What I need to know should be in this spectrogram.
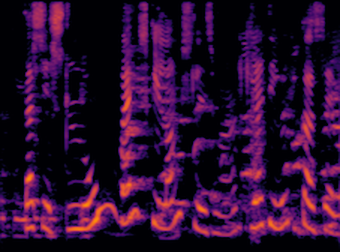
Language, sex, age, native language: Icelandic, male, 18-19, Icelandic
